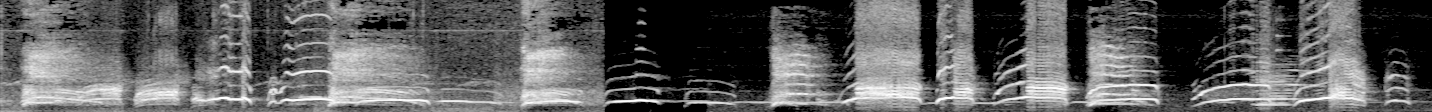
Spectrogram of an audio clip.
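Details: Several foxes calling to one another in mating season: dense overlapping high screaming whines, wavering and arched in pitch, in loud bursts with one brief silent break.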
